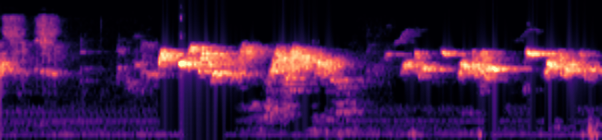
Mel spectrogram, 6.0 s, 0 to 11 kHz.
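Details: Caged red-whiskered bulbul from Hanoi, 2.5 years in captivity, training for competition; after two sharp opening notes and a pause, it pours out sweeping warbled phrases of rising and falling whistles, with a few clicks near the end.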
